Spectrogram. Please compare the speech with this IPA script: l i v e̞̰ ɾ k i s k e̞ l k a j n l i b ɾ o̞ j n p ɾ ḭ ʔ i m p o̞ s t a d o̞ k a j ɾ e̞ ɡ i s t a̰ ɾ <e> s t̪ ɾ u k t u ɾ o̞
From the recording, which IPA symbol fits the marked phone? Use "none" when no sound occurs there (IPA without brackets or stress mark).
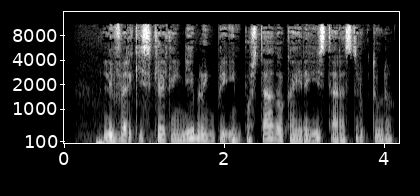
a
